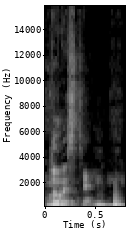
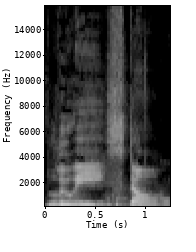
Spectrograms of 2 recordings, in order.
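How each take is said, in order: First: The final syllable is short and reduced. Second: The final syllable is a full 'stone'. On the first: "instead of Lewiston" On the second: "it's Louis Stone"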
